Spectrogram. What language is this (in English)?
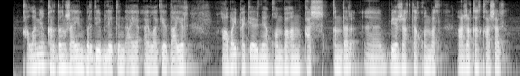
Kazakh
